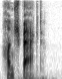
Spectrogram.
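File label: "hunchbacked", American English; gcompris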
